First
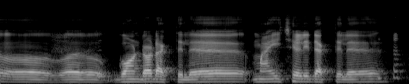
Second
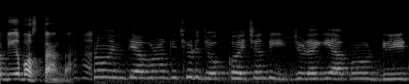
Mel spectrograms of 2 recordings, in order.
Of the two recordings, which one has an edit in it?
second; 1 cut; at 0.9 s

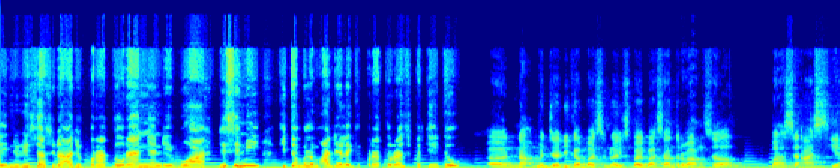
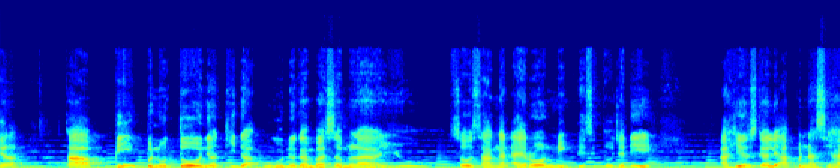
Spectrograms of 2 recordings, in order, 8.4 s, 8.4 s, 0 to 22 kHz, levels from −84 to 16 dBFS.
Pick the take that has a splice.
first; 1 cut; at 4.7 s

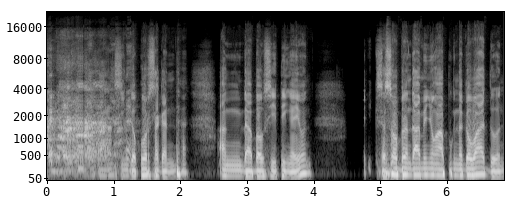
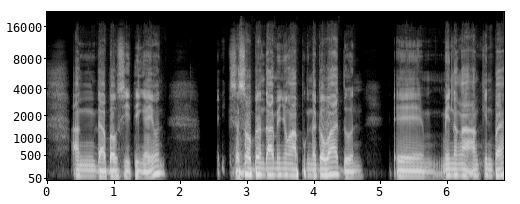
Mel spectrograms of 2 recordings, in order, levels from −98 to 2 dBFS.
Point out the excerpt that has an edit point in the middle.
first; 1 cut; at 1.0 s

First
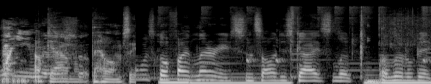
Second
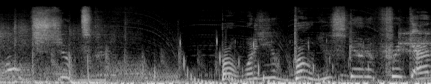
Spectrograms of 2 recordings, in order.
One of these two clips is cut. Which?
first; 1 cut; at 1.4 s

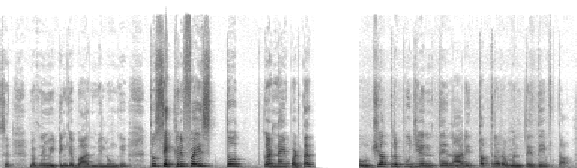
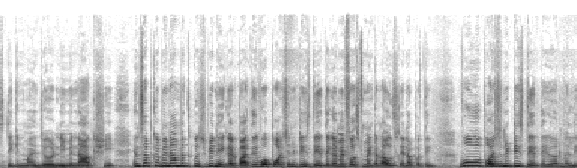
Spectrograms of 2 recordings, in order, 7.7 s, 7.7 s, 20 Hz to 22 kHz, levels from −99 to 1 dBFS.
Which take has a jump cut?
first; 1 cut; at 4.4 s

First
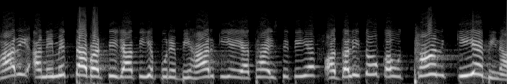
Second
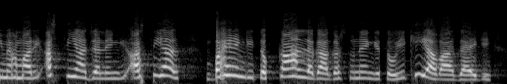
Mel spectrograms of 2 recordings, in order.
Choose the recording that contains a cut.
first; 1 cut; at 3.2 s

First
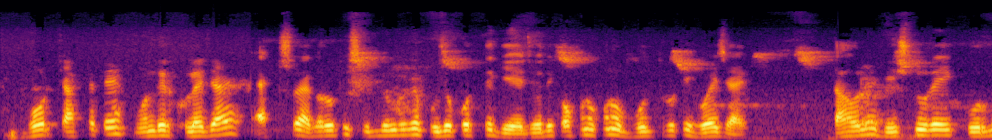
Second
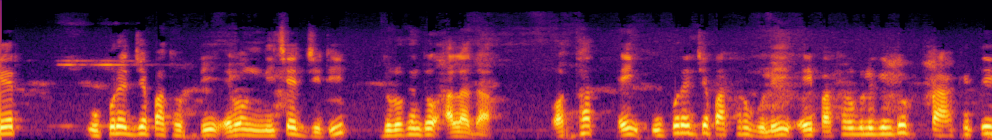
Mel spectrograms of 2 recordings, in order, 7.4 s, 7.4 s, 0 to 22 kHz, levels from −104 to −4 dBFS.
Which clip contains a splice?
first; 1 cut; at 1.9 s

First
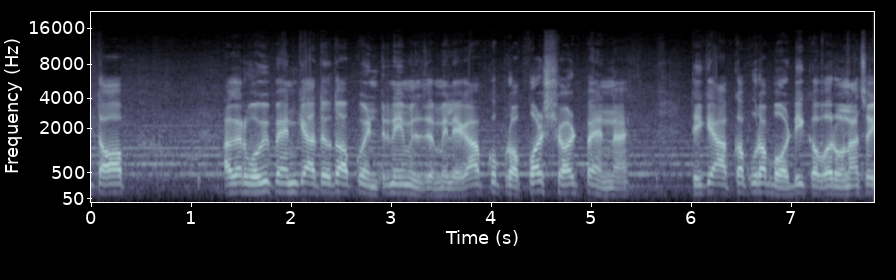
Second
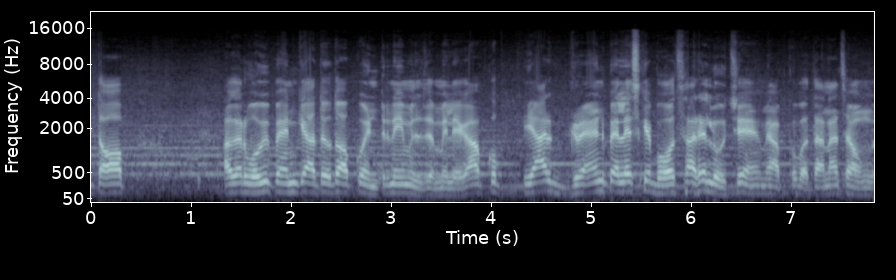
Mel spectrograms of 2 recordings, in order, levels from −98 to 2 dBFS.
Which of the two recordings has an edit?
second; 1 cut; at 4.1 s

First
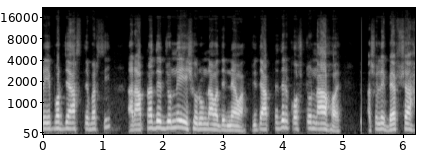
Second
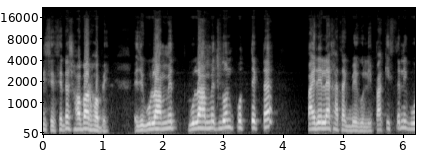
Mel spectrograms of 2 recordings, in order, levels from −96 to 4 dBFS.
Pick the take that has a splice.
first; 1 cut; at 5.1 s

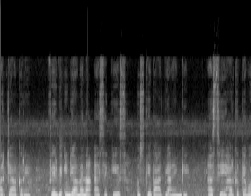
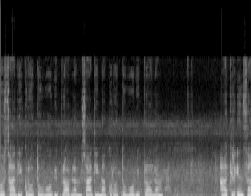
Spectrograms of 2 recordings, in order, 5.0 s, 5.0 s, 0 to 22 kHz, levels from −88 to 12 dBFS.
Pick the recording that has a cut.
first; 2 cuts; at 0.9 s, 3.9 s

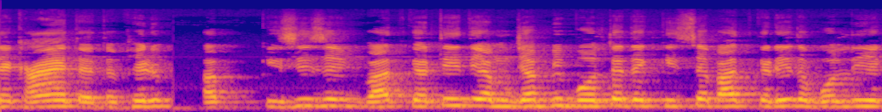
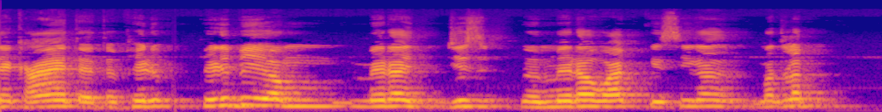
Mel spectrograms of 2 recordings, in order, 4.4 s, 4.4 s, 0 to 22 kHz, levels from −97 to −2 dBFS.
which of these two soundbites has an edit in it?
first; 1 cut; at 0.9 s

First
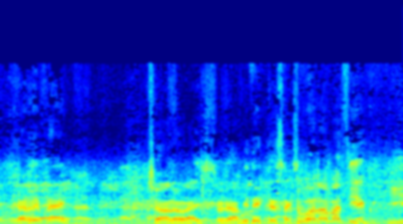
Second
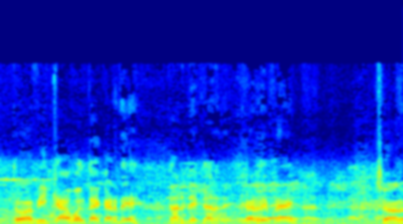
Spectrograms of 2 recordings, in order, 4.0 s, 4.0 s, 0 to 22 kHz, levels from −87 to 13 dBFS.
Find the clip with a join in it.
first; 1 cut; at 3.0 s

